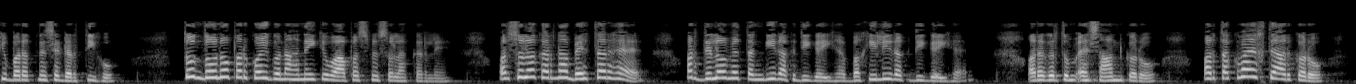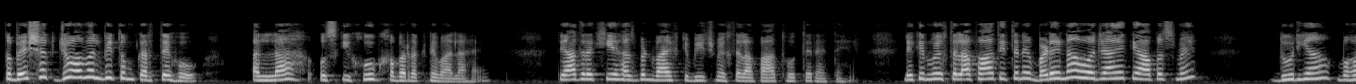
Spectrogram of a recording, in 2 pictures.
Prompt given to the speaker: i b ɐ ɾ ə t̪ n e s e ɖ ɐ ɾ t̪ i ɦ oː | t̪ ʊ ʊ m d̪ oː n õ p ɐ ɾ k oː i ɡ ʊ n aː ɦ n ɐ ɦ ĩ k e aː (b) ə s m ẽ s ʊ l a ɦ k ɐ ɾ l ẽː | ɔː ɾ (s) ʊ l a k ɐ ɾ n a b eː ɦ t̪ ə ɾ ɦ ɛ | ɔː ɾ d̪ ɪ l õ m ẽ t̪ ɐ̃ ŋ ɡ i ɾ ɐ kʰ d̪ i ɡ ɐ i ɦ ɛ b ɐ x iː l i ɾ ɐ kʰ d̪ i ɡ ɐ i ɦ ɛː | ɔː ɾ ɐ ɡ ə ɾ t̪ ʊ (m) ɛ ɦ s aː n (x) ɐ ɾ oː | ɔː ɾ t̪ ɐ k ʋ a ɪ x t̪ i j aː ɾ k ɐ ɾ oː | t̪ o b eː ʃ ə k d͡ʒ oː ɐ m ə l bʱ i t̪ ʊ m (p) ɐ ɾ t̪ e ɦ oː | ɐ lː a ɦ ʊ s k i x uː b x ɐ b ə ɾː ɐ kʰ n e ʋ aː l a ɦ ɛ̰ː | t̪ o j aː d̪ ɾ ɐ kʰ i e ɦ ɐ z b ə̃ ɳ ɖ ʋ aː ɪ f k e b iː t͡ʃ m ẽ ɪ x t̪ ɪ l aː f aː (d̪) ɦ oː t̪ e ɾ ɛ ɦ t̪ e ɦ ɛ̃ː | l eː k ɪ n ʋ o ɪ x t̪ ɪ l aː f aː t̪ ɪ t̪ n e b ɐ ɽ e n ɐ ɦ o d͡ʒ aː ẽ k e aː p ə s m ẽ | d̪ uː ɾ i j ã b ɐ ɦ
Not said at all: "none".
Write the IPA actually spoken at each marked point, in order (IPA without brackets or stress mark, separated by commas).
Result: p, s, m, k, k, t̪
